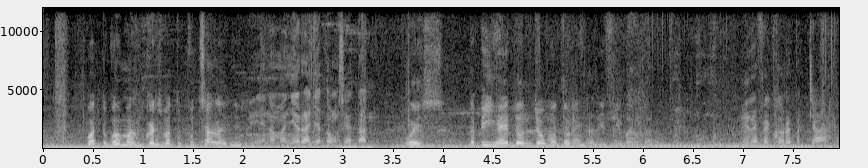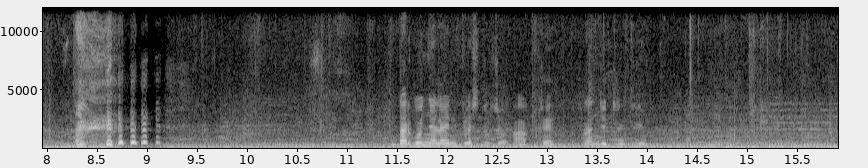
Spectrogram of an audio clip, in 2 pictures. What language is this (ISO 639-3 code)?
ind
